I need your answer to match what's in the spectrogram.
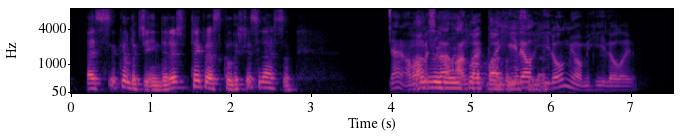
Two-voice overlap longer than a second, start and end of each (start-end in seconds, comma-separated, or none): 4.3-6.0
